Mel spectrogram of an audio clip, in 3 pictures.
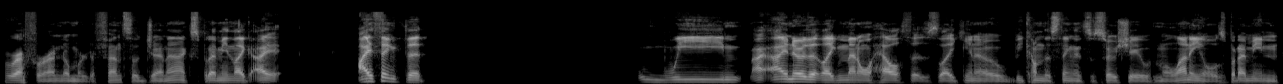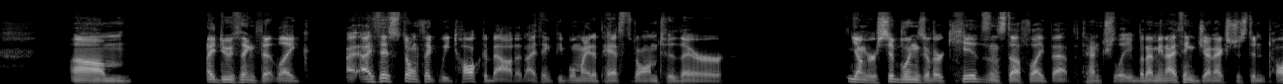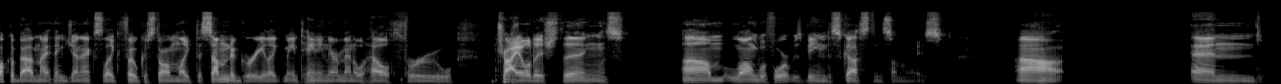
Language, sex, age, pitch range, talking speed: English, male, 30-49, 80-100 Hz, 180 wpm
